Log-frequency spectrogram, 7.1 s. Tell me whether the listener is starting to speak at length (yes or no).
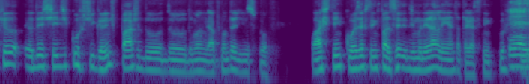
yes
